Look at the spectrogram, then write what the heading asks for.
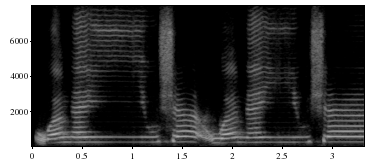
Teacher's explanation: nun tanpa tanda berjumpa dengan ya. Jadi dengung kat sini, dengung ya. Kena masukkan terus bunyi ya.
